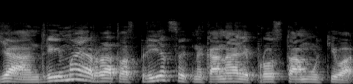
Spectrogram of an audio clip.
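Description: The pace is moderate. The background is quiet. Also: man. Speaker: cooking channel host. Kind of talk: cooking tutorial intro. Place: kitchen. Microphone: camera far.

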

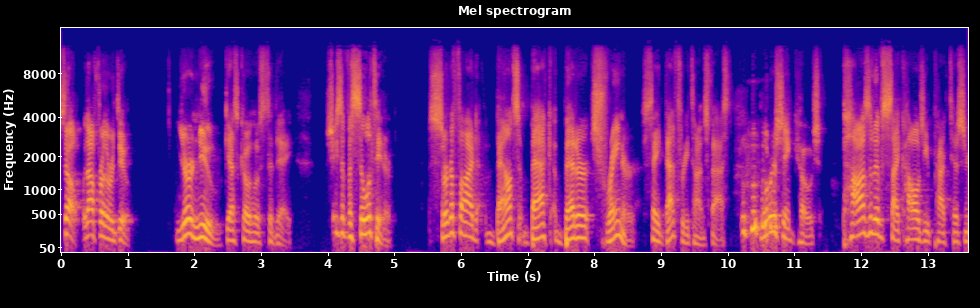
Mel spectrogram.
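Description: A man speaks at a moderate pace with vocal fry and very wide pitch swings. The background is quiet. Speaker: podcast host. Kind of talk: podcast host introduction. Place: home room. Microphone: studio mic.

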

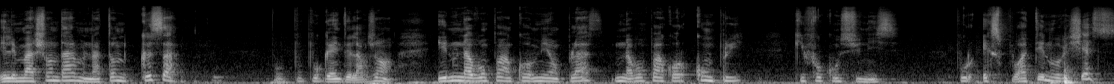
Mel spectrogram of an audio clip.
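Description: A man with a fairly high, somewhat breathy voice talks at a moderate pace. His pitch varies in an ordinary way, and he leaves long, frequent pauses. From Central African Republic (Bangui). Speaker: lawyer and former minister; lawyer, former minister. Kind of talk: interview. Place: studio. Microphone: studio mic.

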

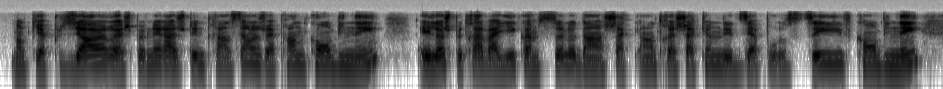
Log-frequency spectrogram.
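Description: A woman speaks at a moderate pace with fairly even intonation against a quiet background. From Quebec. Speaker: educational technology trainer. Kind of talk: webinar tutorial. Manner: hesitant with frequent fillers. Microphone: video call.

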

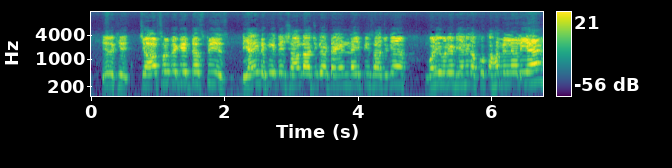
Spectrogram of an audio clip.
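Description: A fast-talking man with a high pitch and little pitch movement.

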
